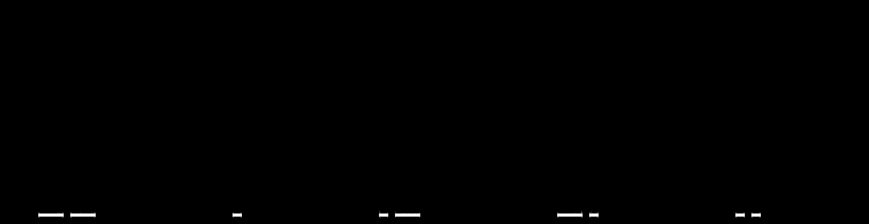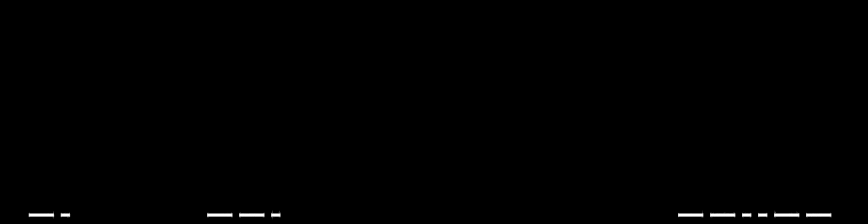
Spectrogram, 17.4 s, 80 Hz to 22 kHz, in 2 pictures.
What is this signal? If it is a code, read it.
Morse code, heard as a keyed tone, about 15 wpm, spaced as for 5 wpm, 1000 Hz. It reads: MEANING ,
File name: qotdfiles / 5wpm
